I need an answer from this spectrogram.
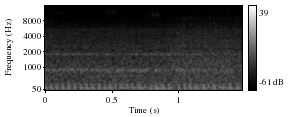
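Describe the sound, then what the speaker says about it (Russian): A motocross bike engine in Watch Dogs drones steadily in the background, a low, buzzing hum that holds an even pitch without revving up. "Настоящий кроссовый мотоцикл."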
